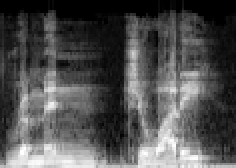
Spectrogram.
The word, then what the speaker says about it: Ramin Djawadi: I actually learned recently how to say his name, Ramin Djawadi.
